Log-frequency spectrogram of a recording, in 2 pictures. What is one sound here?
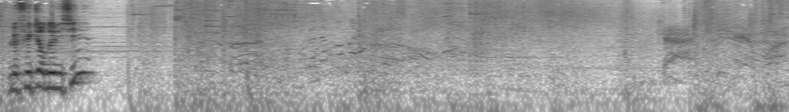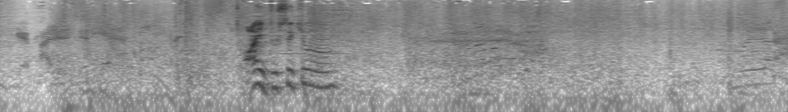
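Game spells and hits crackle and whoosh.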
